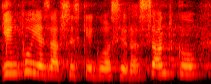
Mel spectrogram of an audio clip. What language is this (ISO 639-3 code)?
pol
